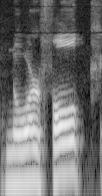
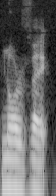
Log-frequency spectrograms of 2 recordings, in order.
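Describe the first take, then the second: First: It is pronounced the way a newcomer says it. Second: It is pronounced the way local residents say it. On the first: The speaker is not from the area. The speaker calls it wrong. "when I moved down here, I was like" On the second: The speaker grew up in the area. The speaker calls it right. "everybody's like"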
